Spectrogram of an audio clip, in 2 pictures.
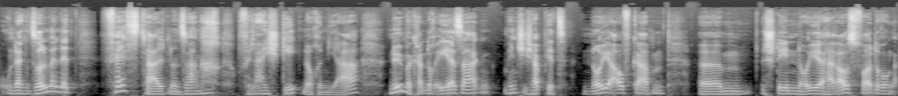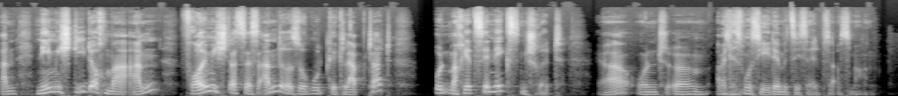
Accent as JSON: {"language": "German", "country": "Germany", "said": "so sind wir Deutsche"}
